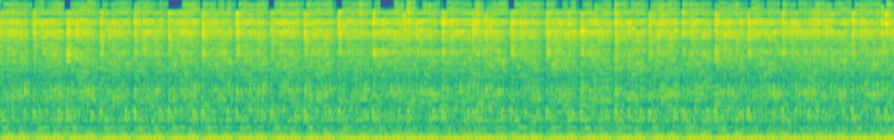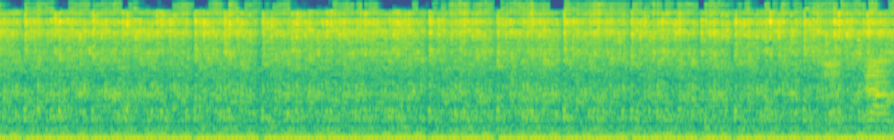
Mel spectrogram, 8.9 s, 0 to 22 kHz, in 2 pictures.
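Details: Old Mustang project car, recently revived after 42 years, idling after a cold start: a deep, steady low rumble firing smoothly with no knocks or misses, sounding healthy.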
